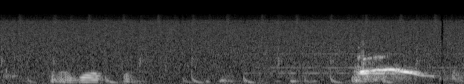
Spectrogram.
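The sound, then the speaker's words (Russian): A steady, even hiss of line noise on a video conference call runs through the whole recording, with brief bursts of indistinct voice rising above it now and then. “Вот все равно какое-то шипение осталось.”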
